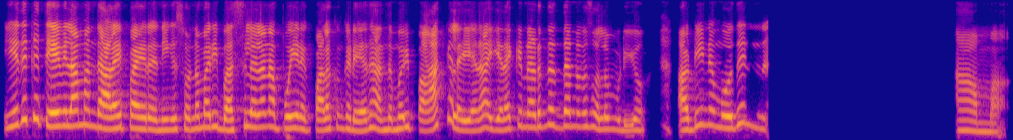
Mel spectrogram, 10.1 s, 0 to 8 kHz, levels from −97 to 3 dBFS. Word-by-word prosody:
எதுக்கு 450 +7 +1
தேவையில்லாம 310 +2 +7
அந்த 290 - 0
அழைப்பாயிற 255 -1 +4
நீங்க 230 +1 -2
சொன்ன 245 +1 -2
மாரி 280 +1 0
பஸ்லலாம் 285 +6 +1
நான் 270 -4 -4
போய் 255 +1 +4
எனக்கு 235 -2 -5
பழக்கம் 245 +4 -2
கிடையாது, 210 +1 0
அந்த 235 +1 -3
மாரி 255 +3 -1
பார்க்கல, 230 - 0
ஏனா 220 +6 -1 0.2
எனக்கு 240 +6 -2
நடந்தது 295 +2 -2
தானே 305 -1 0
நான் 290 -1 -6
சொல்ல 240 0 -3
முடியும் 220 0 -7 0.4
அப்டினும் 315 +4 -4
போது 260 +7 +2
நா 240 -4 -11 2.0
ஆமா. 190 -3 -7
255 Hz, 160 wpm, -22 LUFS, 230-295 Hz, 2.0 s, தேவையில்லாம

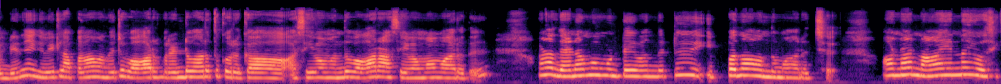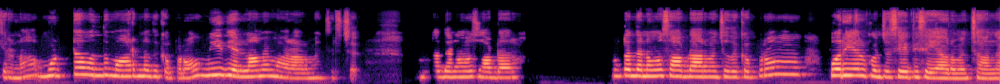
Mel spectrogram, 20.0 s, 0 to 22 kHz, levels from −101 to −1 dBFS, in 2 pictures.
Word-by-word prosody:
எப்டின்னா 210 +10 -3
எங்க 245 - -2
வீட்டில 245 +1 -2
அப்போ 225 - -5
தான் 255 - +1
வந்துட்டு 235 +4 -3
வாரம் 230 +2 +2
2 240 +3 +1
வாரத்துக்கு 260 0 -1
ஒருக்கா 220 0 0 0.4
அசைவம் 230 +1 -2
வந்து 235 +3 -1
வாரம் 245 +3 +3
அசைவமா 225 -1 -2
மாறுது. 215 +1 -4 0.6
ஆனா, 340 - +3
தினமும் 310 +4 +2
முட்டை 285 -2 +1
வந்துட்டு 270 +4 -3 0.3
இப்போ 280 +5 +1
தான் 315 -1 +4
வந்து 255 -3 +1
மாறிச்சு. 220 - -5 0.6
ஆனா 325 +1 +4 0.2
நான் 305 +3 +4
என்ன 335 +1 +1
யோசிக்கிறேன்னா, 265 -5 -3 0.2
முட்ட 305 0 -3 0.2
வந்து 320 0 0
மாறினதுக்கு 275 -3 0
அப்புறம் 215 +5 -4
மீதி 330 0 +2
எல்லாமே 270 +2 +2
மாற 230 -3 -4
ஆரம்பிச்சுடுச்சு. 215 +5 -9 0.7
முட்டை 245 +2 -10
தினமும் 255 +1 -2
சாப்பிட 235 -1 -1
ஆர - - -6 1.0
முட்டை 300 +1 +2
தினமும் 290 0 +2
சாப்பிட 275 -1 +3
ஆரம்பிச்சதுக்கப்புறம், 260 +6 -3 0.5
பொரியல் 315 -1 +4
கொஞ்சம் 255 -2 0
சேர்த்து 245 0 +1
செய்ய 215 -2 +1
ஆரம்பிச்சாங்க. 200 0 -3
255 Hz, 145 wpm, -23 LUFS, 225-290 Hz, 1.0 s, தான்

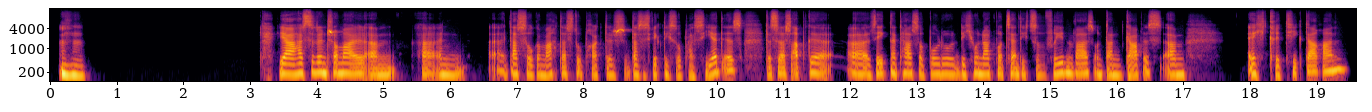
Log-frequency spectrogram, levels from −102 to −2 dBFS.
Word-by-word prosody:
Mhm. 160 -3 +7 2.9
Ja, 175 -2 +7
hast 185 +3 +2
du - - 0
denn 195 -1 +4
schon 195 +1 +9
mal, 90 - +4
ähm, 85 0 +1 0.4
äh, - - +2 0.2
'n 170 -1 -1 0.3
äh, 220 -4 -7
das 175 -1 0
so 165 - -3
gemacht, 160 - -3
dass 90 - -3
du - - -5
praktisch 160 +5 0
dass 160 -4 -2
es 150 - -8
wirklich 170 -2 -5
so - - -6
passiert 175 +7 -1
ist, 115 0 -1 0.3
dass - - -2
du - - -1
das - - 0
abge 190 -1 -1 0.2
äh, 175 -4 0
segnet 165 - -2
hast, 180 -1 -1
obwohl 175 +1 -3
du 175 -1 -2
nicht 175 -1 -5
hundertprozentig 175 -1 -1
zufrieden 180 +4 -1
warst 90 +1 0
und 170 +2 -4
dann 165 -1 0
gab 165 - 0
es, 190 - -4
ähm, 170 0 +1 0.9
echt - - -1
Kritik 90 - -4
daran? 220 - +2
170 Hz, 135 wpm, -23 LUFS, 155-185 Hz, 2.9 s, schon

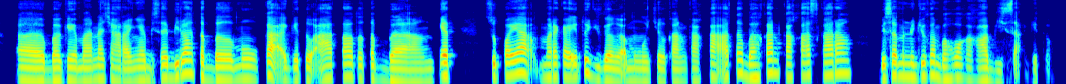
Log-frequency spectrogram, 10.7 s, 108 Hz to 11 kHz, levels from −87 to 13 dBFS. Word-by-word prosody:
eee, 135 -2 +2
bagaimana 135 +2 0
caranya 135 -1 -1
bisa 155 +4 -2
bilang 190 +5 +1
tebel 140 -3 +2
muka 145 -2 +2
gitu, 135 0 -2
atau 155 +3 +1
tetap 150 -2 -4
bangkit? 125 +6 +2 0.3
Supaya 180 +4 +3
mereka 160 +1 0
itu 160 - +1
juga 135 -1 +1
nggak 125 - +1
mengucilkan 125 -1 -3
Kakak, 135 +6 -2
atau 200 +3 -1
bahkan 165 +5 +1
Kakak 175 -1 -2
sekarang, 185 +3 0 0.3
bisa 175 +4 +3
menunjukkan 170 +1 -1
bahwa 155 +2 -1
Kakak 135 -2 -2
bisa 110 -2 -6
gitu. - - -16
145 Hz, 160 wpm, -25 LUFS, 130-170 Hz, 0.3 s, Supaya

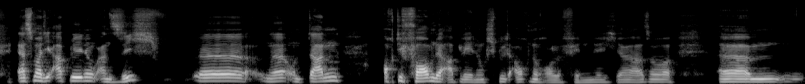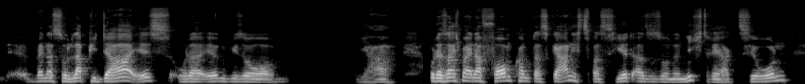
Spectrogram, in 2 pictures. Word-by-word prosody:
erstmal 155 +3 +3
die - - +2
Ablehnung 165 +1 +4
an 130 -2 -3
sich, 135 - -3 0.3
äh, - - -11 0.7
ne, 145 +2 -1
und 125 -3 -8
dann 170 +6 +2 0.4
auch 140 0 -2
die 170 - 0
Form 150 +2 +6
der 140 - +3
Ablehnung 110 0 -7
spielt 130 - -8
auch 120 +1 -6
'ne 120 - -2
Rolle, 100 -2 -9
finde 100 +1 -13
ich, 105 -1 -15
ja, 110 0 -7
also, 115 0 -6 0.4
ähm, 125 0 +2 0.2
äh, - - -11
wenn 145 +2 -3
das 150 - 0
so 150 - 0
lapidar 150 +2 +3
ist 170 +1 -2
oder 135 -1 0
irgendwie 135 0 -2
so, 125 -3 0 0.8
ja 110 -1 -9 0.3
oder 155 -2 +5
sage 165 +1 +4
ich - - -10
mal 165 - +3
in 155 - +1
'ner 150 - +3
Form 165 +3 +3
kommt, 160 -3 -4
dass 125 -4 -3
gar - - +1
nichts 180 -3 -5
passiert, 130 +4 -3
also 135 -3 -4
so 125 +1 -6
'ne 125 0 -2
Nichtreaktion. 130 - -3
130 Hz, 185 wpm, -23 LUFS, 120-155 Hz, 0.8 s, Form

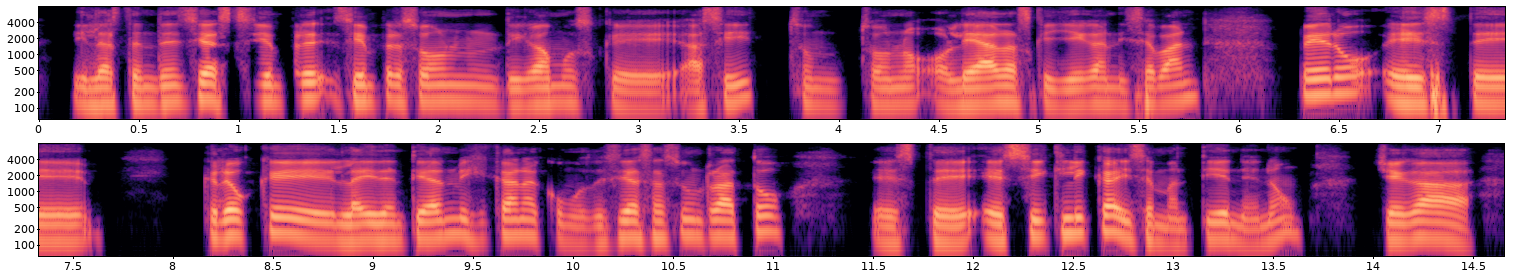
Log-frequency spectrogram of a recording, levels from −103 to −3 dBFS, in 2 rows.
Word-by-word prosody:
y 125 -3 -5
las 120 0 0
tendencias 130 +3 +1
siempre 140 +3 -1
siempre 135 0 0
son 135 -1 -3
digamos 120 +2 -2
que 100 -3 -4
así, 130 +8 -2 0.2
son 115 -3 -10
son 120 0 -4
oleadas 120 +2 +3
que 120 - -5
llegan 120 +2 -2
y 110 - -10
se 120 - -3
van. 135 +4 0 0.5
Pero, 180 +2 +3
este, 125 -2 +2 0.6
creo 150 +2 +4
que 150 -5 +3
la 120 0 +3
identidad 130 +2 +2
mexicana, 150 0 -1
como 120 -5 -10
decías 140 +6 -1
hace 140 +2 -4
un 145 - -6
rato, 165 +4 +1 0.4
este, 115 +2 -1
es 125 - +2
cíclica 165 +4 +2
y - - 0
se 125 - -3
mantiene, 115 +1 -4
¿no? 135 +7 -7 0.4
Llega, 130 -4 +3
130 Hz, 150 wpm, -24 LUFS, 120-140 Hz, 0.6 s, creo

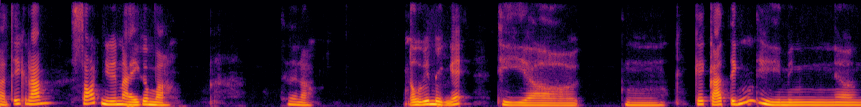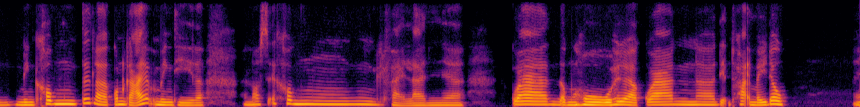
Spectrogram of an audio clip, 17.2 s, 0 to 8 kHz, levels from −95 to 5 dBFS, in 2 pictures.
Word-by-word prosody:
là 215 - -1
thích 270 +1 -2
lắm, 275 +6 +1 0.2
xót 310 +3 -2
như 255 -4 +5
thế - - +4
này 215 -5 +4
cơ 230 - +4
mà. 190 -4 +2 1.2
Xem 220 -3 -2
nào? 180 -1 -4 1.0
Đối 200 +2 +3
với 235 +3 +7
mình 235 -4 +5
ấy, 245 +3 +1 0.3
thì, 180 -5 -2
ờ, 170 -1 -3 0.5
ừm, 175 -1 -5 0.3
cái 245 - 0
cá 215 0 +3
tính 240 - +1
thì 235 - +4
mình, 190 0 -1
ờ, 185 0 -2 0.3
mình 195 0 +1
không 260 +1 +3
tức 320 +3 -3
là 230 -5 +2
con 225 +4 0
gái 265 +7 +2
bọn 220 - -3
mình 195 -2 +2
thì 175 -2 -2
là, 180 0 -3 0.4
nó 210 +1 -3
sẽ 225 +7 -9
không 240 -4 0
phải 165 -4 -7
là 165 +1 -5
nh 170 +1 -5 0.7
qua 230 -1 +3
đồng 215 -3 -2
hồ 195 -1 +5
hay 220 - +3
là 200 -4 +3
qua, 210 +4 0
na, 210 -1 -1
điện 205 - -6
thoại 235 -3 -4
mấy 190 0 +2
đâu. 250 +1 +5 0.7
È - - -5
215 Hz, 180 wpm, -20 LUFS, 190-240 Hz, 1.2 s, với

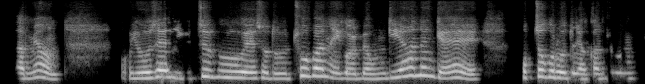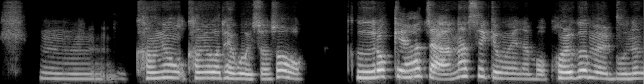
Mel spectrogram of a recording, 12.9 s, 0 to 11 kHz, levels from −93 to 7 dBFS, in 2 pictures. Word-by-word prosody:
다면 220 -2 -2 0.7
요새는 235 +5 +4 0.2
유튜브에서도 235 -4 0
초반에 310 -3 +2
이걸 210 -2 -3
명기하는 265 +11 0
게 230 -5 0 0.4
법적으로도 250 -3 +1
약간 205 +1 -4
좀 220 -1 -13 0.5
음 205 -2 -10 0.3
강요 245 +2 -1
강요가 235 -1 +1
되고 215 -3 +1
있어서 205 +3 0 0.4
그렇게 275 +3 +2
하지 295 +1 +2
않았을 295 +10 +1
경우에는 210 -4 -3
뭐 185 -1 -6
벌금을 240 0 +2
무는 205 +2 -3
230 Hz, 270 characters per minute, -19 LUFS, 210-265 Hz, 0.7 s, 요새는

